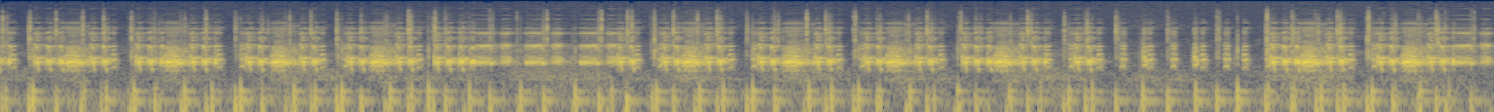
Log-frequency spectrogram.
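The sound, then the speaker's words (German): Electronic animal noises from a toy, mostly croaky frog-like calls with clucking sounds, triggered over and over as a steady, fast rhythmic beat, loud with no talking. “Das ist, glaube ich, ein Hund oder so, ein Wolf. Oder den Frosch.”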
